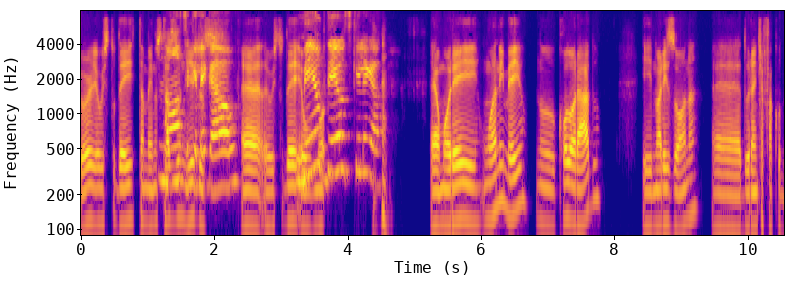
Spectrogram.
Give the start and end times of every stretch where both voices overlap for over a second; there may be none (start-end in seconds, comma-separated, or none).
1.1-2.5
